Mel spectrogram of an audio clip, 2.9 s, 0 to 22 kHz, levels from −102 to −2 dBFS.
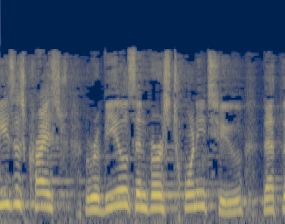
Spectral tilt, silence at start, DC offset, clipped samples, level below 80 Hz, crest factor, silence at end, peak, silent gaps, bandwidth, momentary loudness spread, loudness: -3.5 dB/octave; 0 s; under 0.1%; under 0.1%; -58 dBFS; 16 dB; 0 s; -10 dBFS; none; 10.5 kHz; 7 LU; -26 LUFS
